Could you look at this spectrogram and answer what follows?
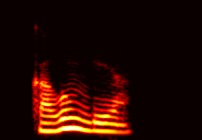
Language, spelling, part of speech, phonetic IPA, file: Russian, Колумбия, proper noun, [kɐˈɫum⁽ʲ⁾bʲɪjə], Ru-Колумбия.ogg
- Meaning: 1. Colombia (a country in South America) 2. Columbia (a river in the western United States and Canada)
